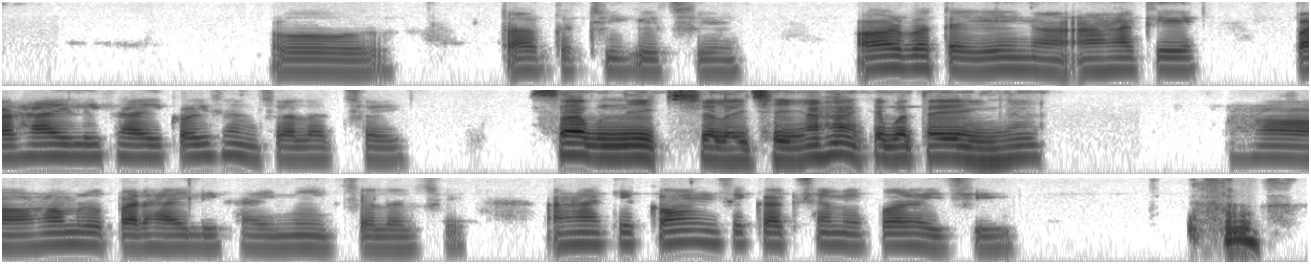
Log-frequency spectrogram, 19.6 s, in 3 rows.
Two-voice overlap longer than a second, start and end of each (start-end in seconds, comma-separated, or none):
none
